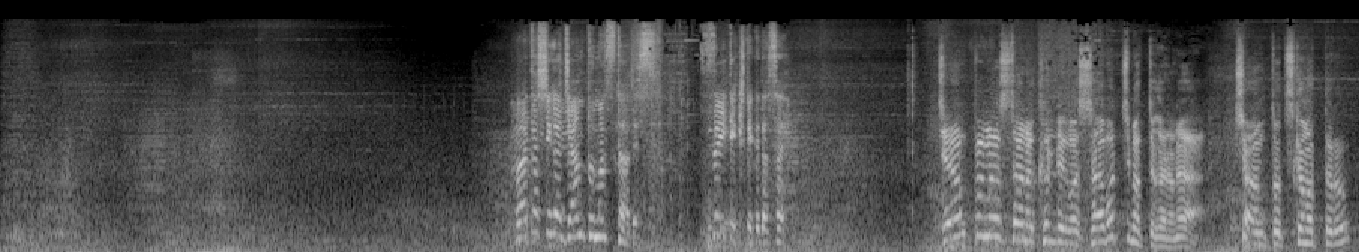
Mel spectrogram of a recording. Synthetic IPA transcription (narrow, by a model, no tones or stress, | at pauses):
βat̪aɕiɡad͡ʑãmpɯ̟masɨ̥t̪aːd̪e̞sɨ̥t͡sɨit̪e̞kʲi̥t̪e̞kɯd̪asai | d͡ʑãmpɯ̟masɨ̥t̪aːno̞kɯ̟̃nɾeβasabot͡ɕt͡ɕimat̪ːakaɾana̰t͡ɕãnt̪o̞t͡sɨ̥kamat̪ːaɾo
